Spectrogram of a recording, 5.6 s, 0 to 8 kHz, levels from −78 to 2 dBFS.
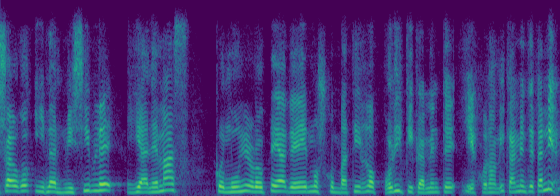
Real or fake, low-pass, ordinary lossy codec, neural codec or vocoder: fake; 7.2 kHz; Opus, 32 kbps; codec, 16 kHz, 1 kbps, FunCodec, trained on Chinese and English, 50 frames a second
